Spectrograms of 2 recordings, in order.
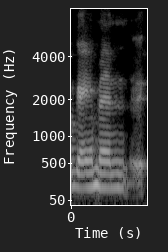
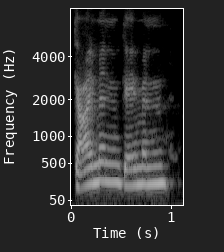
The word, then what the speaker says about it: Gaiman: And the fact that Neil Gaiman, actually Gaiman, I know I mispronounced Yeah. – that. Thank you, Carl.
